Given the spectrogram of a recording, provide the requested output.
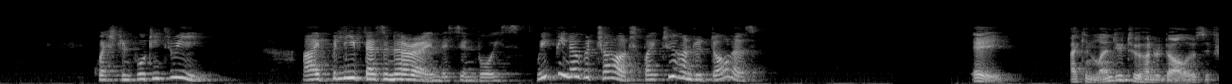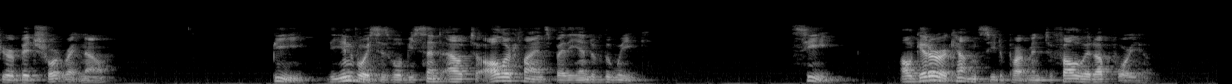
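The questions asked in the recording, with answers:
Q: I believe there's an error in this invoice.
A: C: I'll get our accountancy department to follow it up for you.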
